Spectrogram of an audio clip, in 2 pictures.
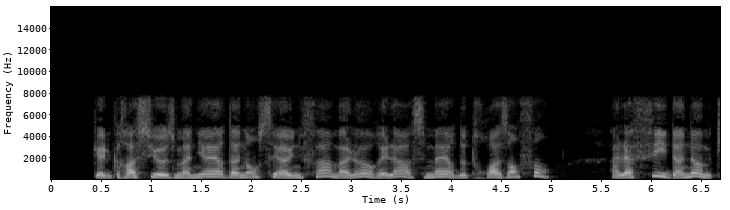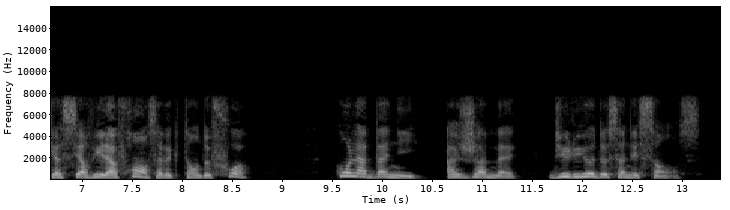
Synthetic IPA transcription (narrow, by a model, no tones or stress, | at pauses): kʲɛlɡʁasjøzmanjɛʁd̪anɔ̃seaynfamalɔʁelasmɛʁd̪ət̪χwazɑ̃fɑ̃ | alafijd̪ɛ̃nɔmkʲiasɛʁvilafχɑ̃savɛkt̪ɑ̃d̪əfwa | kɔ̃labani | aʒamɛ | d̪yljød̪əsanɛsɑ̰̃s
